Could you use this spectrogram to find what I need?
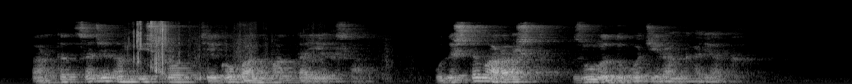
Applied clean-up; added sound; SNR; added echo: none; Chewing, mastication; 7 dB; reverberation time 0.9 s.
